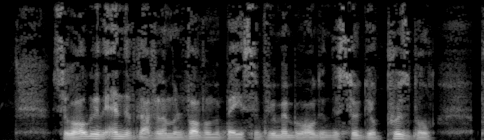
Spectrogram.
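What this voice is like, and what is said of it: Strained, worn-out voice. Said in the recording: “My voice is progressively worse than yesterday ... save it ... the voice will get a little bit better”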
